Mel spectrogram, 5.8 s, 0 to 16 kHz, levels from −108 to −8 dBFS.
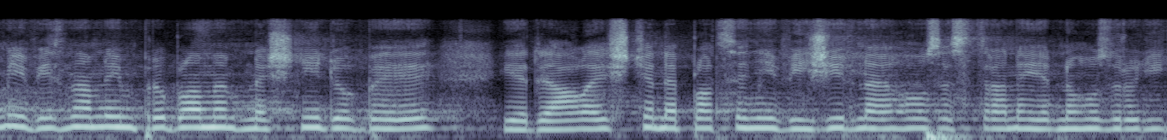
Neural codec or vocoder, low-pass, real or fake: vocoder, 22.05 kHz, 80 mel bands, WaveNeXt; 9.9 kHz; fake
